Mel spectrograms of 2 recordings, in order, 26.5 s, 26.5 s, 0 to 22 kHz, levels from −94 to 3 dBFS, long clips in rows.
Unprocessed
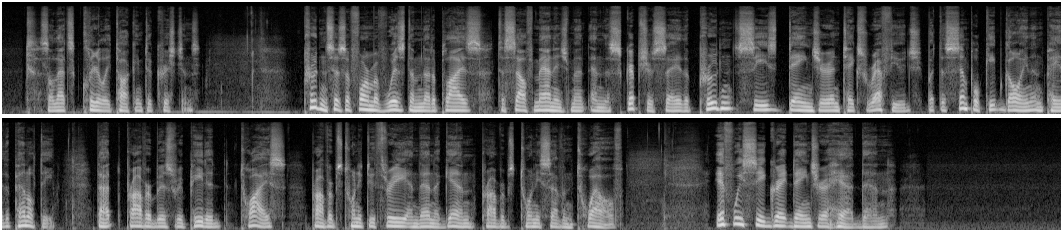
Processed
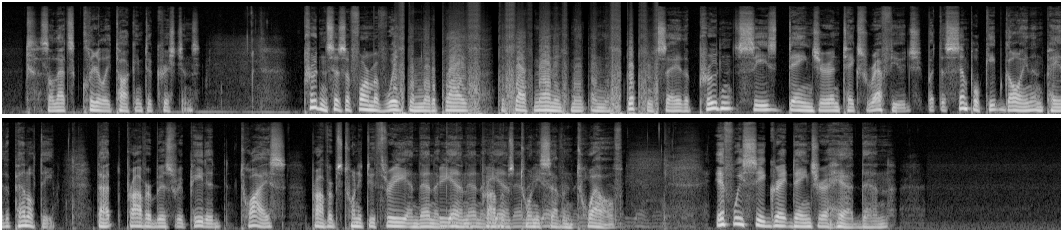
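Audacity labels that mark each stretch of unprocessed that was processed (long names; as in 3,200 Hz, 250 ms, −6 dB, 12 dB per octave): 4.900000	8.210000	windowed peak hold over 17 samples
11.190000	11.860000	high-pass filter 180 Hz
15.290000	15.910000	Bessel high-pass filter 170 Hz
18.130000	19.010000	delay throw 580 ms, feedback 45%, level −5.5 dB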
